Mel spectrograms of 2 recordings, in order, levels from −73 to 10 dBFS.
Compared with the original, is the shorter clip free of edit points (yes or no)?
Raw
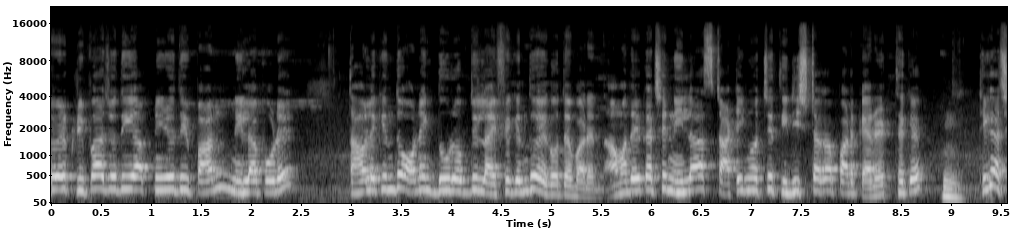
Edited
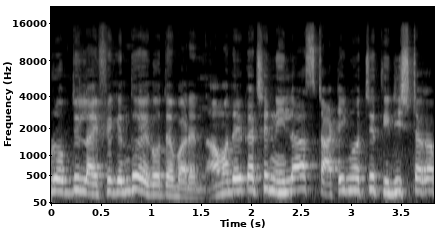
yes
